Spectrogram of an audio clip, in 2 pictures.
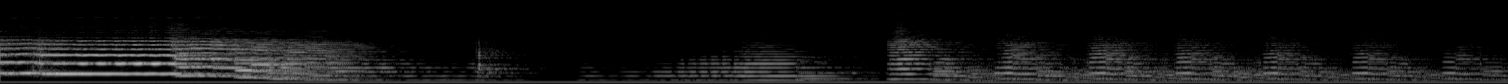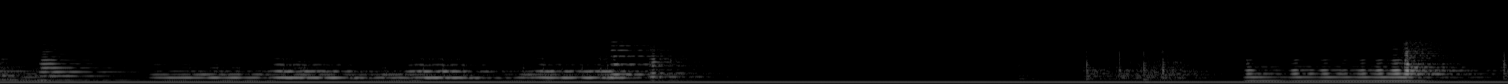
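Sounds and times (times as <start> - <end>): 
saxophone playing blues: 0.0 - 4.7, 5.8 - 22.0.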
